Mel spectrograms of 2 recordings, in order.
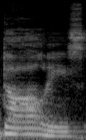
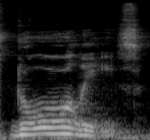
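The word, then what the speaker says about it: doilies: she was luring it's not dollies it's dolles so I said dolles and she say you crack me up I said well that's the only way I can say them to make it I'm pronounce it right it's dolles so you guys this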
